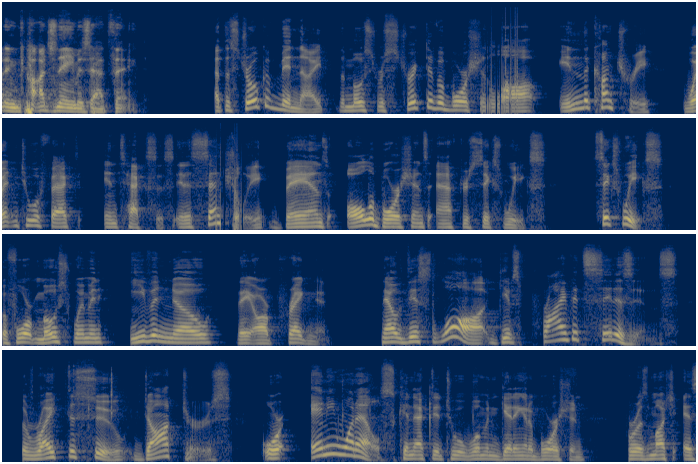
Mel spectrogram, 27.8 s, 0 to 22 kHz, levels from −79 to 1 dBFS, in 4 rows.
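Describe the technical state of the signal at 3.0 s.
At 3.0 s the speech signal is intact, with no audible technical fault at that moment.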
